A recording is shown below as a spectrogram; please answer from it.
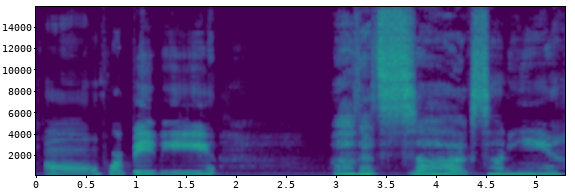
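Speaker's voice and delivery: slow, cooing sympathy; tender sympathy. Real, not acted. Comforting game daughter.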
